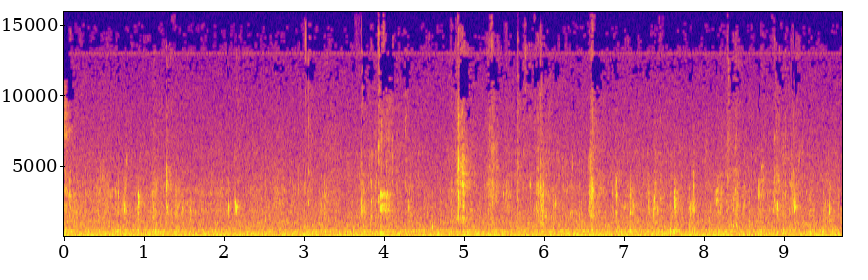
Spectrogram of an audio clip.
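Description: People chewing and biting french fries, with soft, irregular small clicks of mouth sounds.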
